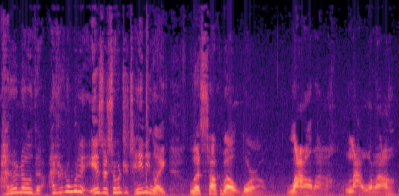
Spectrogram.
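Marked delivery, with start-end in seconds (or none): 4.3-5.0 "Laura" with a drawn-out ow vowel, lower; imitated pronunciation. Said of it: "how do they say her name". 5.2-5.9 "Laura" stretched toward "LAH-wuh-na", softer; imitated pronunciation. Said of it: "how do they say her name".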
